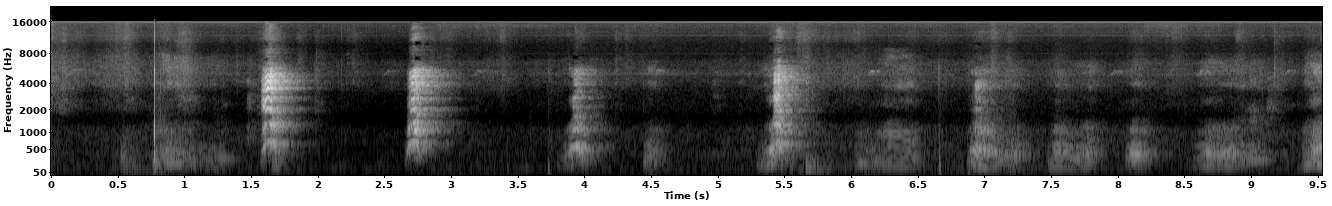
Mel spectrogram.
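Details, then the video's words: Border collie puppy barking at a lemon seen for the first time: a series of short, sharp, high-pitched yaps spaced about a second apart, some followed by low growly whines, with a person saying "no" nearby. "Border collie puppy barks at the lemon"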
